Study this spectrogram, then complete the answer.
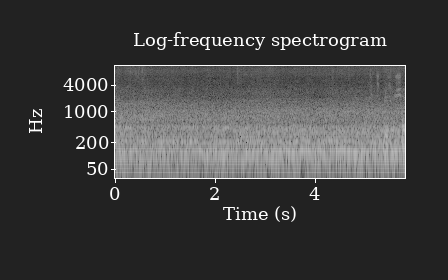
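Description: Honey bees buzz densely and steadily around an open hive during a swarm-prevention inspection, a continuous close-up drone with no pauses.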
